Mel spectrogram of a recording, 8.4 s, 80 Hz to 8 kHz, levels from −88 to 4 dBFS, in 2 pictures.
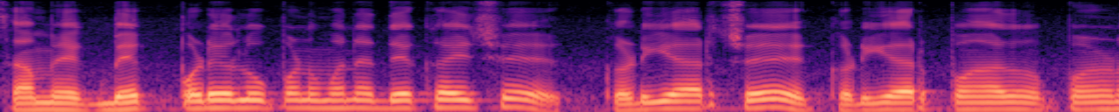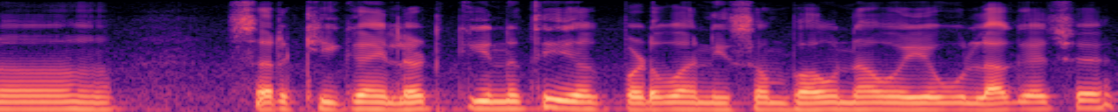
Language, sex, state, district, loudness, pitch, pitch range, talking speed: Gujarati, male, Gujarat, Gandhinagar, -15 LUFS, 135 Hz, 130-150 Hz, 155 wpm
